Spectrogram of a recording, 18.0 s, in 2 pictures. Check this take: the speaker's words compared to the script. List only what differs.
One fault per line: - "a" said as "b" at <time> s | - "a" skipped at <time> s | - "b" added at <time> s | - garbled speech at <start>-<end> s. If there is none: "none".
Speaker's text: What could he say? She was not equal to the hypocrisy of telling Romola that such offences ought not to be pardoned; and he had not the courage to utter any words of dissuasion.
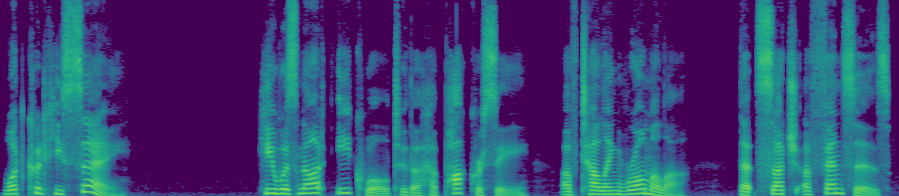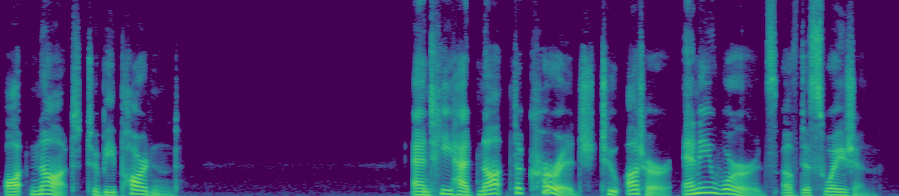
- "She" said as "He" at 2.6 s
